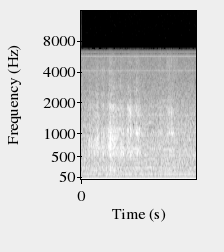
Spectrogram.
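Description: Faint handling noise: a few soft rustles and light taps over a steady low hum.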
